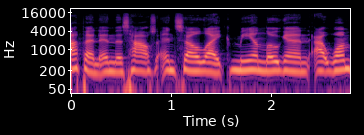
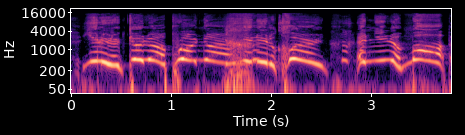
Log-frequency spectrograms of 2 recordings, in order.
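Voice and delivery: very high, loud shouted orders; mocking bossy husband; 14 semitones higher, 7 dB louder than usual. Husband ordering wife to clean, mocking shouted imitation. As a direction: bark out chores in a mock-husband yell.

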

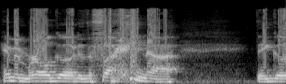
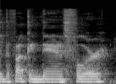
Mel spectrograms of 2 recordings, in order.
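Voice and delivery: ordinary talk, nothing marked

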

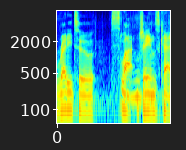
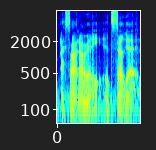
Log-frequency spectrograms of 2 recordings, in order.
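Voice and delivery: low, hushed retelling of a friend; understated low murmur as the friend; imitated friend; 14 semitones lower, 11 dB quieter than usual. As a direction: drop way down, much softer, to quote a friend. Imitating friend's verdict on the film.

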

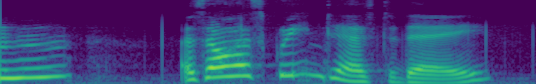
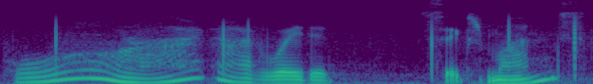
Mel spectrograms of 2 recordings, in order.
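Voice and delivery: soft, low, menacing murmur; murmured low and soft, a man alone with a grudge; quiet resolve; 5 semitones lower, 10 dB quieter than usual. Acted. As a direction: say it under your breath, alone.

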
